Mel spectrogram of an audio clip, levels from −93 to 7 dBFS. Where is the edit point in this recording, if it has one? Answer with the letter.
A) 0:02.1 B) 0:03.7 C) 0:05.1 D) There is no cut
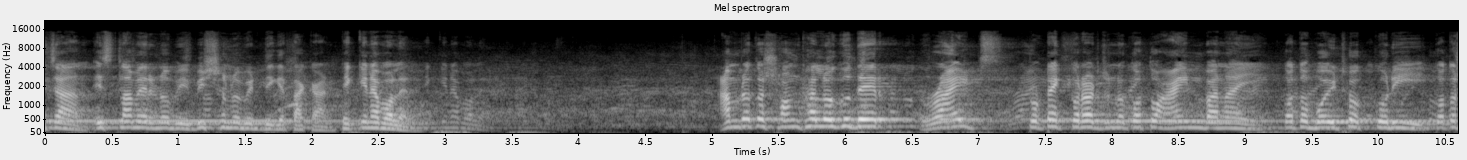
D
